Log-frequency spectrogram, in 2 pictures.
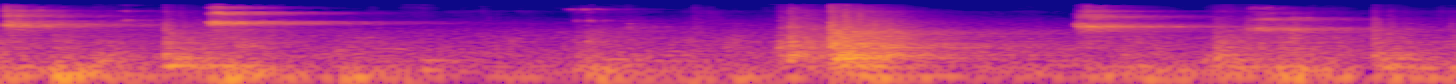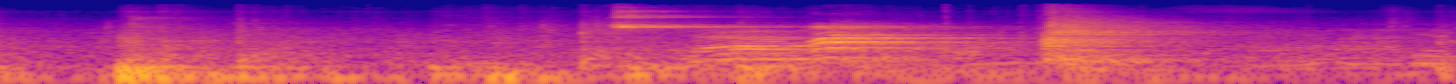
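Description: A squash rally: the ball smacked by rackets and thudding off the court walls at irregular intervals, with sharp squeaks of court shoes on the wooden floor, echoing in a large hall. A voice calls out near the end.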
